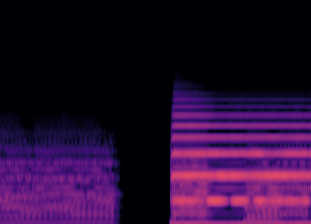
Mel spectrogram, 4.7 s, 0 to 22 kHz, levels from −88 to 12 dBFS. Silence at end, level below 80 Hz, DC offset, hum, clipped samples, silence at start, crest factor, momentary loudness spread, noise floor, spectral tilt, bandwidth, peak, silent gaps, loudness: 0 s; -70 dBFS; under 0.1%; none; under 0.1%; 0 s; 14 dB; 21 LU; -52 dBFS; -3 dB/octave; 5.2 kHz; -20 dBFS; 1.96-2.55 s; -30 LUFS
